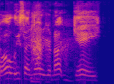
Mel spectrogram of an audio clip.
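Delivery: ordinary talk, nothing marked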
